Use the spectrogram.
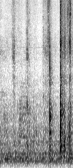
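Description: Tarot cards being shuffled in quick bursts, with soft riffling flutters separated by brief pauses and a sharper, denser run of shuffling near the end, close and fairly quiet.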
